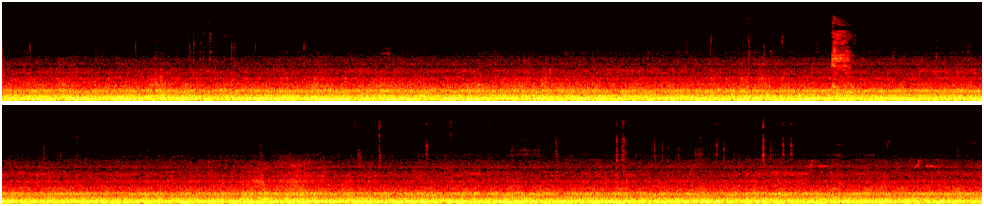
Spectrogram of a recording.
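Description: Steady low rumble of an Öresundståg electric train running along the track, heard from inside the passenger car. A single short sharp click sounds about twelve seconds in.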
